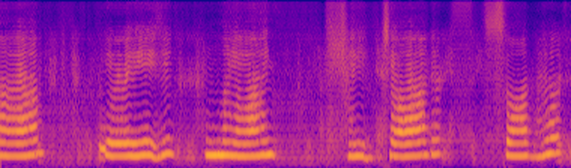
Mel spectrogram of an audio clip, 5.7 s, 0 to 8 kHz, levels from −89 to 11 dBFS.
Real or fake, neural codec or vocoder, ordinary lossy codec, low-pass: fake; codec, 16 kHz, 0.5 kbps, FreqCodec, smaller model; none; none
